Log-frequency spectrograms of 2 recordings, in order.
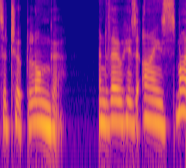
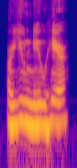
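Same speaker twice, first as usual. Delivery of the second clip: half-angry; 5 dB louder than usual. A narrator's reading. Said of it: "in a half-angry manner".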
